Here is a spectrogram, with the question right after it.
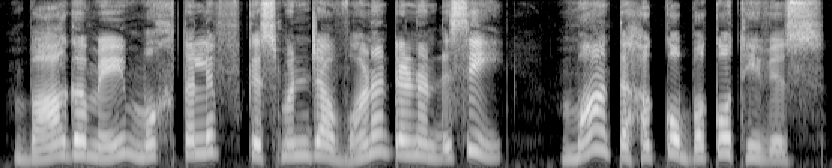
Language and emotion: Sindhi, surprised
